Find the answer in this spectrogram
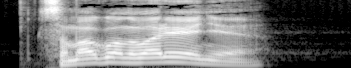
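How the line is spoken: Shout. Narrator (Russian): крикнул с первой парты Старков

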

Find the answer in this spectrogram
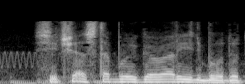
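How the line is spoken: Said with heavy accent. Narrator (Russian): сказал с сильным акцентом

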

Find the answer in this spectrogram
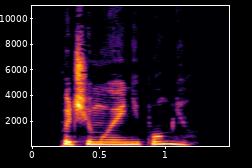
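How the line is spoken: Whisper. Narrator (Russian): прошептал он

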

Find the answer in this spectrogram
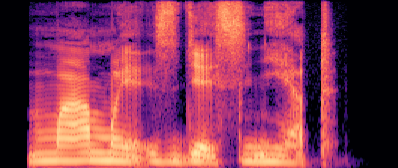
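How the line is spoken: Eerie distorted mother's voice. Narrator (Russian): Жутким, испорченным, но, несомненно, маминым голосом произнесла ободранная кукла

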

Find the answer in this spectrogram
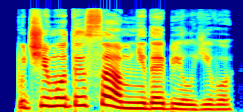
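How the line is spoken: Snide voice inside head. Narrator (Russian): Ехидно поинтересовался Алистер Воронов у него в голове

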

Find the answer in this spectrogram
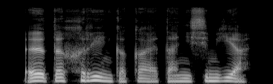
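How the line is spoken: Plain. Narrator (Russian): сказал Ник

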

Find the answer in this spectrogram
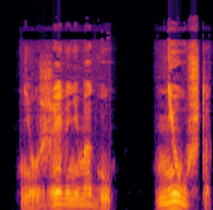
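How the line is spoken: Delirious angry groan. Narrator (Russian): как в бреду спрашивал себя Овчинников и зло застонал сквозь зубы

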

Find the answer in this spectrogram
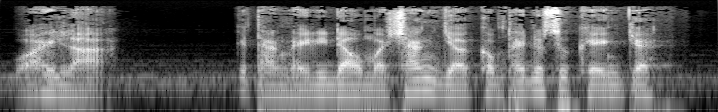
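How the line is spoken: Puzzled muttering. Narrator (Vietnamese): Ông Cảnh nhìn vợ, lẩm bẩm

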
